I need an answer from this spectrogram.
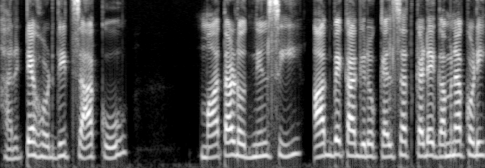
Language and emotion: Kannada, angry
